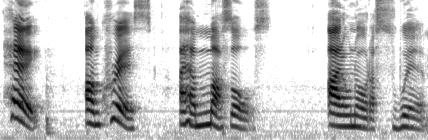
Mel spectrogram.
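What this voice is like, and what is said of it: Sopranos-style tough-guy voice. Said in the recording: “I want you to impersonate me ... when did I become the typical Sopranos character?”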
